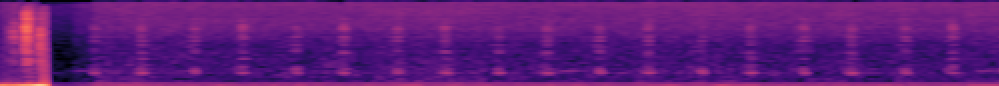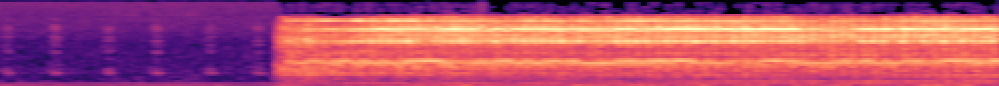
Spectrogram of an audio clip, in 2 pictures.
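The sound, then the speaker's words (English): A clock ticks steadily and softly, then an alarm clock suddenly bursts into a loud, continuous metallic ringing that keeps going to the end, while a man lies in bed in the darkness before turning the alarm off. “He turns off the alarm.”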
